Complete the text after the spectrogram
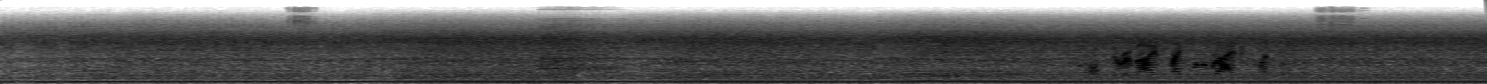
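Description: A vehicle engine hums steadily as it drives over rough ground.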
